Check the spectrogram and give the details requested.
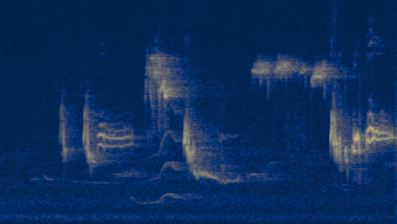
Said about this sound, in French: Le rouge-gorge.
